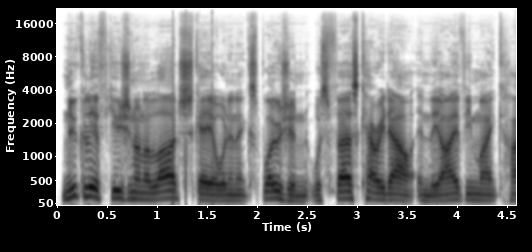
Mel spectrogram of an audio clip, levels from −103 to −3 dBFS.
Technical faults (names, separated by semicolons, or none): CD scratch ticks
